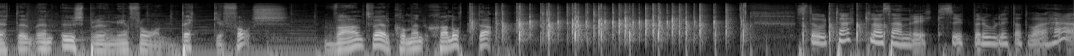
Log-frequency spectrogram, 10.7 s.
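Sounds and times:
speech: 0:00.0 - 0:05.2, 0:08.1 - 0:10.7
applause: 0:04.6 - 0:09.0.

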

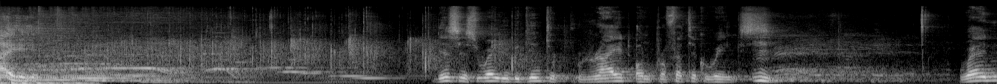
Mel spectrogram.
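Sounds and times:
audience cheering: 0:00.0 - 0:04.2
audience clapping: 0:00.0 - 0:05.6
speech: 0:00.1 - 0:00.6, 0:04.4 - 0:08.1, 0:09.6 - 0:09.9.

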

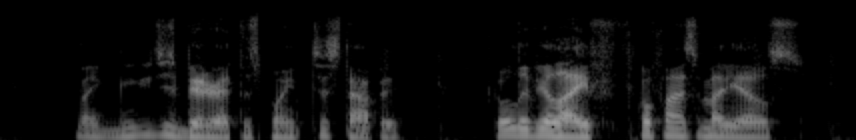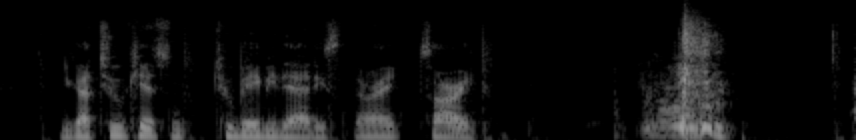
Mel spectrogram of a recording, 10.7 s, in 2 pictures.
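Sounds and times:
speech: 0:00.5 - 0:05.1, 0:05.7 - 0:08.5, 0:09.4 - 0:10.0
sneeze: 0:09.4 - 0:10.0.

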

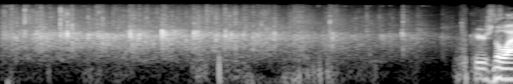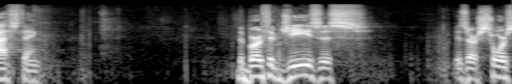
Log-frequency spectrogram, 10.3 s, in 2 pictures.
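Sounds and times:
audience applause: 0:00.0 - 0:04.8
speech: 0:04.7 - 0:05.6, 0:07.5 - 0:08.8, 0:09.7 - 0:10.2.

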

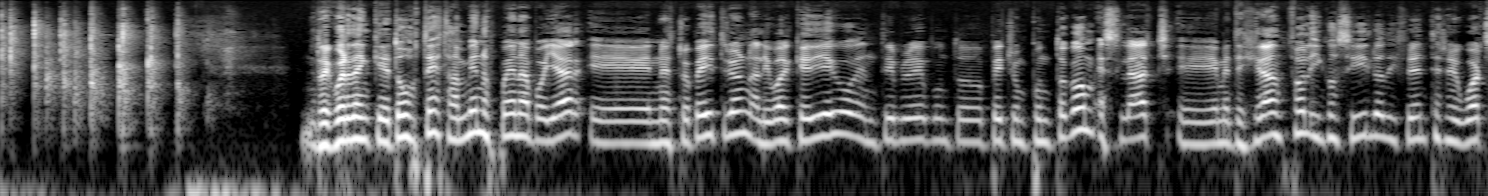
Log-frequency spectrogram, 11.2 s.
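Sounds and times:
applause: 0:00.0 - 0:01.7
speech: 0:02.3 - 0:11.1.

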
